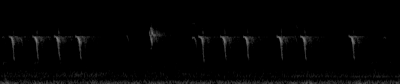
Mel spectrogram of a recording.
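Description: bird calling

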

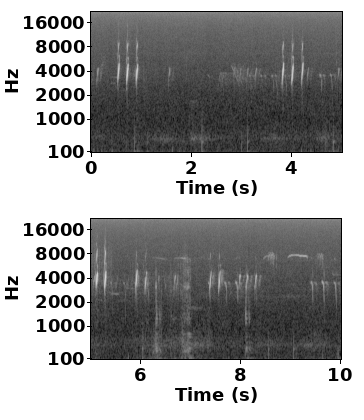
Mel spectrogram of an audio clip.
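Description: juvenile bird calling

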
